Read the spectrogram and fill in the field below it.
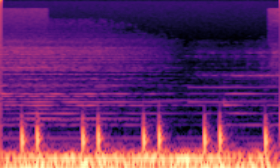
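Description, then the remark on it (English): A steady heartbeat thuds in paired lub-dub beats, about five double pulses at an even resting pace, muffled over a constant low hum with no voices. “Is that my heartbeat?”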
